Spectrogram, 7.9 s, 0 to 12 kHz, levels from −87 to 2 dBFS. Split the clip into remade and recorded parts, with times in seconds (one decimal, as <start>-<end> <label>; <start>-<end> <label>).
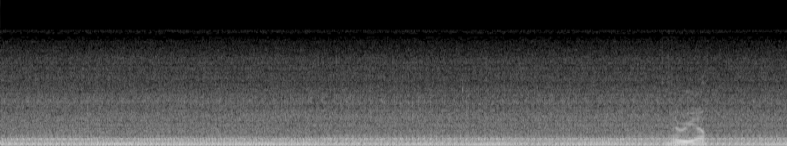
0.0-7.9 recorded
